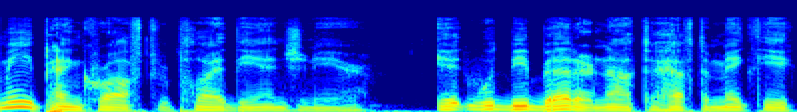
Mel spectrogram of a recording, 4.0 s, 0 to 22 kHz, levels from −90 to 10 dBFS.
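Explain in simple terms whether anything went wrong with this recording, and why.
A block of digital silence at 2.75 s: for about 8.7 ms the speech drops to silence and jumps straight back with no fade, so it sounds like a brief tick. This most often happens when the playback program fails to fill its output buffer in time.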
